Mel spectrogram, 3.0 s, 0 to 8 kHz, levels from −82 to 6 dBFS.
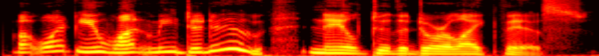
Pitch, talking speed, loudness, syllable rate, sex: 195 Hz, 280 wpm, -16 LUFS, 5.7 syllables/s, male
